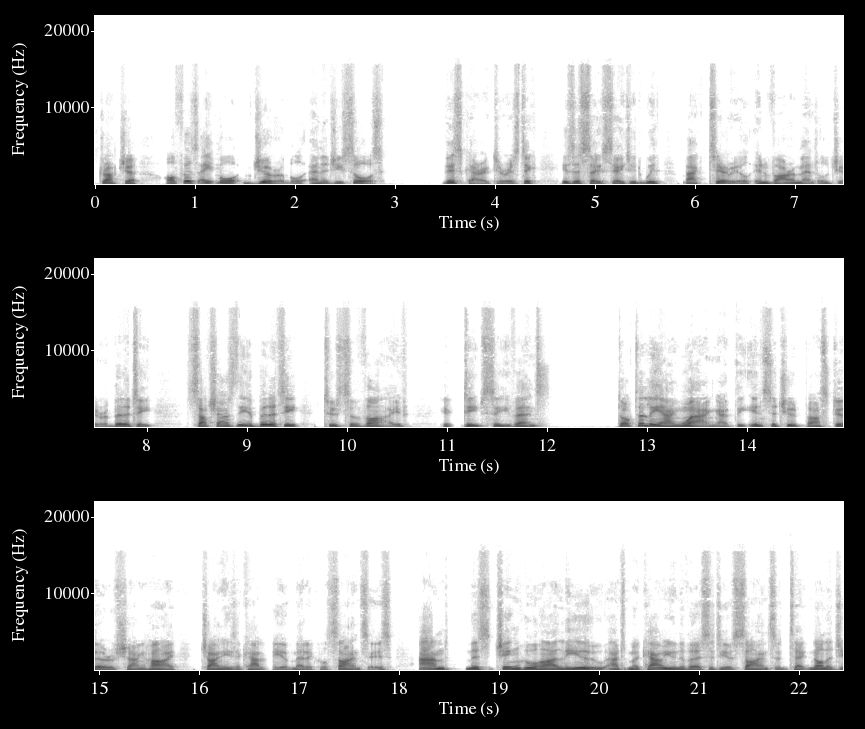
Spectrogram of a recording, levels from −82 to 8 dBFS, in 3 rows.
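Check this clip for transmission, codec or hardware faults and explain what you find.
The clip has transmission faults: seven packet-loss events, four long and three short, all in the speech path.

Burst of packet loss at 1.11 to 1.21 s, 10.99 to 11.15 s, 11.91 to 12.03 s and 16.61 to 16.75 s: runs of packets were lost or arrived too late to play, losing between 80 and 140 ms of speech each time. The receiver extended the last sound and faded it, giving a held buzz or fading hiss before speech jumps ahead. At 10.99 s the fill decays into about 50 ms of silence.

Short concealed packet loss at 6.27 to 6.33 s, 8.97 to 9.01 s and 14.77 to 14.81 s: 20 to 40 ms of audio never reached the decoder in time. The receiver extrapolated the preceding sound and crossfaded back into real audio, producing a brief smear or wobble.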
